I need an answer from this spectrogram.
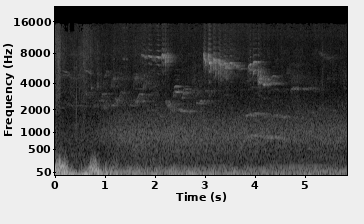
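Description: Wild birds calling: several short, high, falling chirps and whistles in the middle stretch. Beneath them runs a low steady rumble of wind on the microphone, with a couple of heavy footsteps on the ground in the first second.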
